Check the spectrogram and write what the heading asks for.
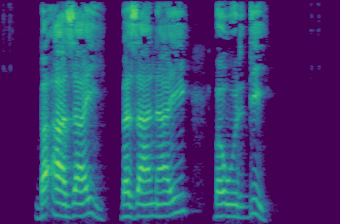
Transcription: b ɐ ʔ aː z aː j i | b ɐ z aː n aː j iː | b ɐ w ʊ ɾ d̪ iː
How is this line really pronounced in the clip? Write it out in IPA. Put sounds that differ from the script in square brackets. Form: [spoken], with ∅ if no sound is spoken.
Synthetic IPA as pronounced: b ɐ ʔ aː z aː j i | b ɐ z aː n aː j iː | b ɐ w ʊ ɾ d̪ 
